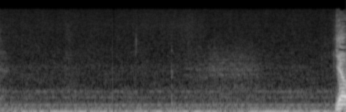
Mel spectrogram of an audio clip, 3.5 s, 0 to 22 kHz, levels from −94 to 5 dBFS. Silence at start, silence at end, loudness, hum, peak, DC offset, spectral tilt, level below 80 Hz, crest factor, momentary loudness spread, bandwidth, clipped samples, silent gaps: 0 s; 0 s; -41 LUFS; none; -2 dBFS; under 0.1%; -5.5 dB/octave; -40 dBFS; 26 dB; 3 LU; 16 kHz; under 0.1%; none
